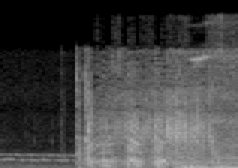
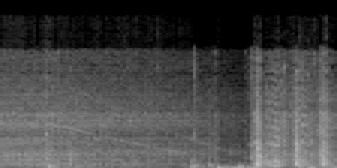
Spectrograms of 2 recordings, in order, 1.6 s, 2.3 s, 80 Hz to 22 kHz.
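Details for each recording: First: 2001 Honda CR-V after fixing grinding, hard starting: new starter fitted and missing second mounting bolt installed; brief two-tone chime, then quick crank catching within about half a second and settling to idle; normal start. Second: 2001 Honda CR-V with a near-new battery: several crank attempts with harsh metallic grinding from the starter, and the engine never catches; the starter is failing and is to be replaced.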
